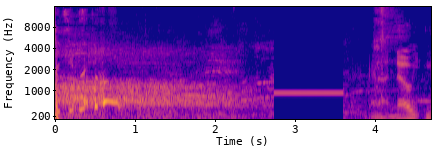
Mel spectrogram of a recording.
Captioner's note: audience jeering and swearing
